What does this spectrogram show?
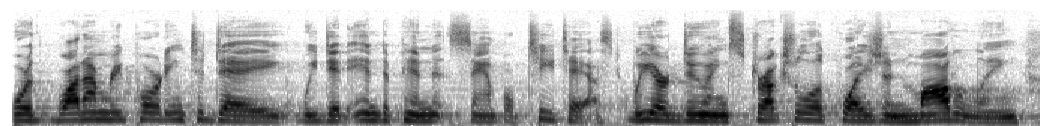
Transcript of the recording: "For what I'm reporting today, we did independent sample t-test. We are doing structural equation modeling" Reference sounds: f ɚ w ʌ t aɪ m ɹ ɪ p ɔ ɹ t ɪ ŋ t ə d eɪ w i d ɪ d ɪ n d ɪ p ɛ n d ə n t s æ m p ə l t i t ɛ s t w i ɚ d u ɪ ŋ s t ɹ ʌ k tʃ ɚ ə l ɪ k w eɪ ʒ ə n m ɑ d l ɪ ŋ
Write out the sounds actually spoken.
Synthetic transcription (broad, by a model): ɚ w ʌ t aɪ m ɹ ɪ p ɔ ɹ t ɪ ŋ t ə d eɪ w i d ɪ d ɪ n d ɪ p ɛ n d ə n t s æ m p l t i t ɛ s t w i ɚ d u ɪ ŋ s t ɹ ʌ k tʃ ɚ l ɪ k w eɪ ʒ ə n m ɑ d l ɪ ŋ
